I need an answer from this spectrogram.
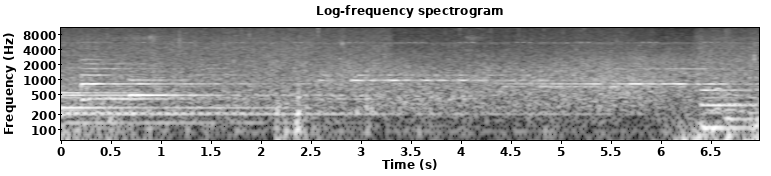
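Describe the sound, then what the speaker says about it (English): Rain falls in the Wuthering Waves video game, a soft, steady hiss of drops on surfaces under faint tonal background music, quiet and continuous throughout. "As the rain finally ceases"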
